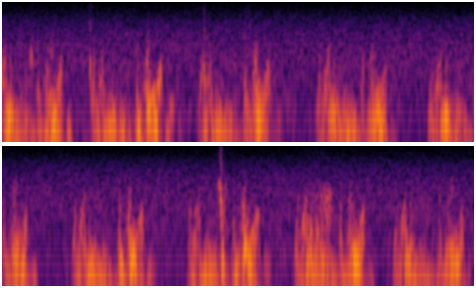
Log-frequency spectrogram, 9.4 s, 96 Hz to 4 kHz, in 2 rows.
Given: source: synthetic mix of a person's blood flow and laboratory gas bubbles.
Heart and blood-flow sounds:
Doppler ultrasound of blood flow; precordium
0.26-0.32 s: bubbles
0.85-0.91 s: bubbles
1.98-2.06 s: bubbles
2.41-2.49 s: bubbles
6.84-6.97 s: bubbles
7.77-8.02 s: bubbles
From the record:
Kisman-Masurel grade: 122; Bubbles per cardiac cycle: 1 to 2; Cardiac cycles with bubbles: 10 to 50%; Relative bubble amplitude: moderate (0.250 to 0.450); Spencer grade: 2 (many but less than half of the cardiac periods contain bubble signals, singularly or in groups); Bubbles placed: only in the low amplitude regions of the cardiac cycle

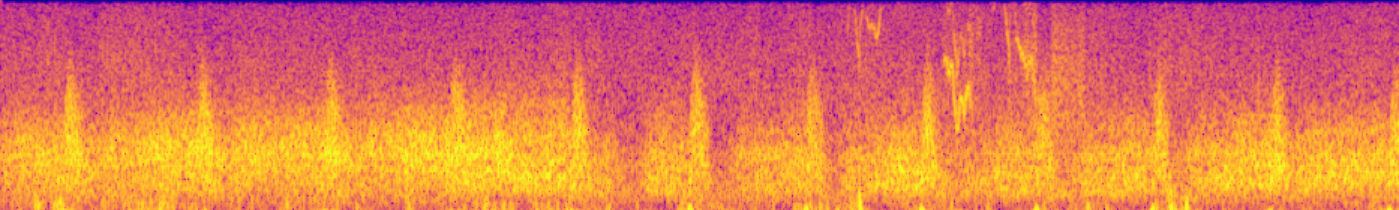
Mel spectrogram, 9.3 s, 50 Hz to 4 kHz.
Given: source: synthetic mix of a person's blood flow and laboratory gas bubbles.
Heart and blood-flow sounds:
Doppler ultrasound of blood flow; subclavian vein
no bubbles
From the record:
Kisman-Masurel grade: 000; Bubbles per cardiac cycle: 0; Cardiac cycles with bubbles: 0%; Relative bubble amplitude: no bubbles discernible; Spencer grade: 0 (complete lack of bubble signals)

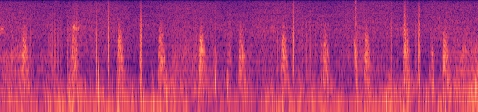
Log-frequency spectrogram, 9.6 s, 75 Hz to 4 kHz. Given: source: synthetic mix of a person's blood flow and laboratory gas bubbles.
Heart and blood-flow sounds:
Doppler ultrasound of blood flow; subclavian vein
4.28-4.37 s: bubbles
4.53-4.59 s: bubbles
7.07-7.17 s: bubbles
8.59-8.73 s: bubbles
From the record:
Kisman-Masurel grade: 122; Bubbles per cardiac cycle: 1 to 2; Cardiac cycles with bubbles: 10 to 50%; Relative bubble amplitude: moderate (0.250 to 0.450); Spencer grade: 2 (many but less than half of the cardiac periods contain bubble signals, singularly or in groups); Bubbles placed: anywhere in the cardiac cycle

